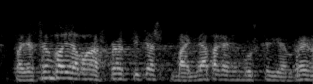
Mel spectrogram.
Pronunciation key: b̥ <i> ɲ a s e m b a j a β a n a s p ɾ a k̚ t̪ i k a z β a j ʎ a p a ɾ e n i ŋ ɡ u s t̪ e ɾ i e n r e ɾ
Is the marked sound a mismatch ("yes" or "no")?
yes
